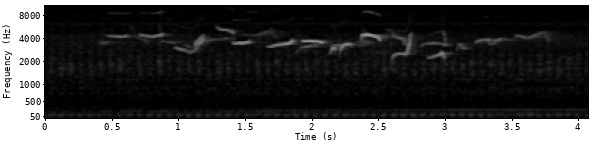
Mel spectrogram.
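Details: Magpie robin singing in the morning: a string of short, varied whistled notes, some rising and some slurred downward, delivered in quick irregular bursts over a steady low traffic-like hum.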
